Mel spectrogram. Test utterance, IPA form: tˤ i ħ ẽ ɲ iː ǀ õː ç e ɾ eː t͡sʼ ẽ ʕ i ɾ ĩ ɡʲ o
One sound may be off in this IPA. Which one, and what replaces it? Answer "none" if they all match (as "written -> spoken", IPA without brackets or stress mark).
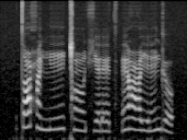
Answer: none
